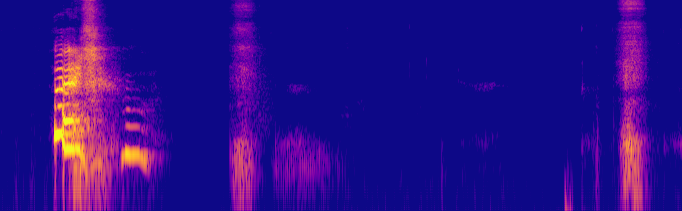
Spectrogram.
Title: Inducing with my cold (sneezing and blowing)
